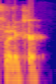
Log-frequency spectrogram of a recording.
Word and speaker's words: Whitaker: It's Whitaker. Just like Mr. Whitaker.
